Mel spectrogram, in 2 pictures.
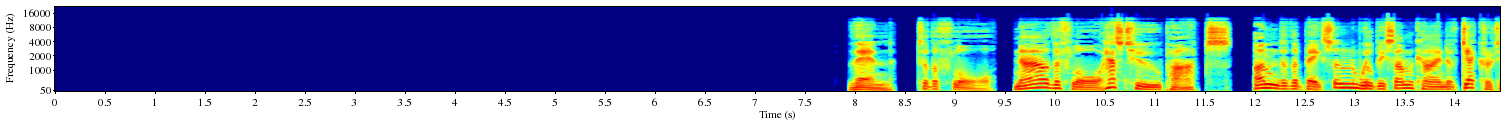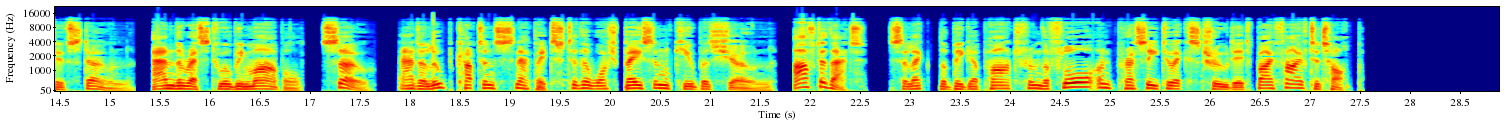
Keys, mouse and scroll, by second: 0.3 shift+middle click, 0.9-3.4 middle drag, 3.5 shift+middle click, 4.5 Tab, 5.5 ctrl+s, 6.0 middle click, 6.4 KP_0, 10.4 click, 10.8 middle click, 11.5-11.9 shift+middle drag, 12.3 middle click, 12.8 click, 12.9 Tab, 13.3 click, 14.2 shift+middle click, 14.8 middle click, 15.8 ctrl+r, 18.4 g, 20.6 middle click, 21.7 shift+middle click, 22.3-23.4 middle drag, 24.3 shift+scroll up 1, 25.8 Tab, 26.1 Tab, 27.1 click, 27.5 click, 28.2 middle click.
